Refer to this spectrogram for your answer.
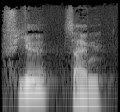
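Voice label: "viel", German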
